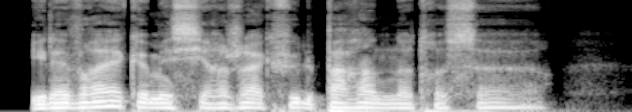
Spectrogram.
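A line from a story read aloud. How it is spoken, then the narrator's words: Murmured. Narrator (French): murmura Charles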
